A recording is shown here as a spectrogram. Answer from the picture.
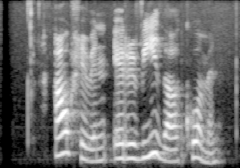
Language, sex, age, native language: Icelandic, female, 10, Icelandic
